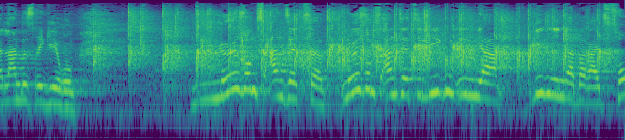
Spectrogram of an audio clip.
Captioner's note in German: Beifall DIE LINKE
